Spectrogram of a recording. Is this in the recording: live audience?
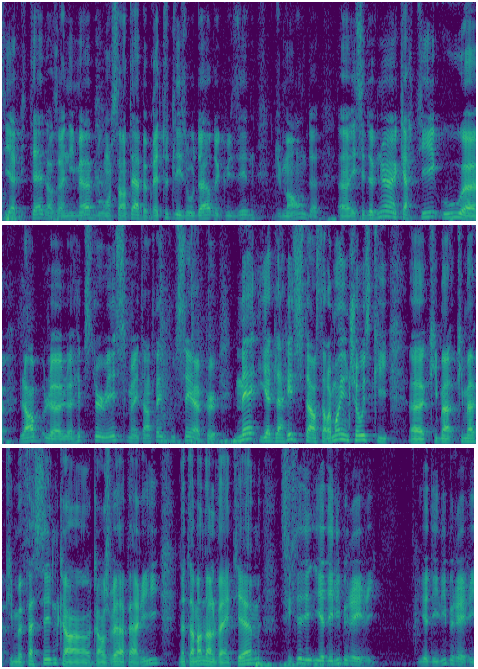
yes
